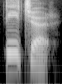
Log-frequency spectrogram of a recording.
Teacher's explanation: जैसे शब्द है टीचर। इसमें पहले हिस्से यानी टी पर जोर दिया जाता है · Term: स्ट्रेस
